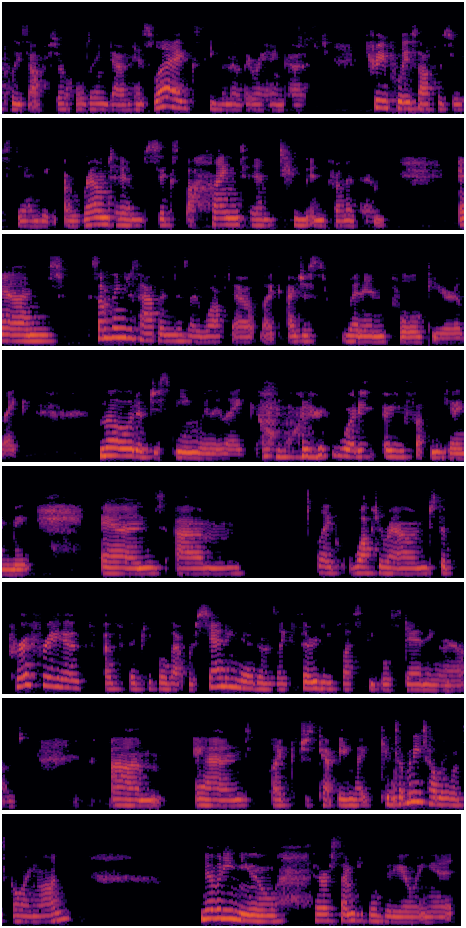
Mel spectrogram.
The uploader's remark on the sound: the audio is TRASH on this episode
